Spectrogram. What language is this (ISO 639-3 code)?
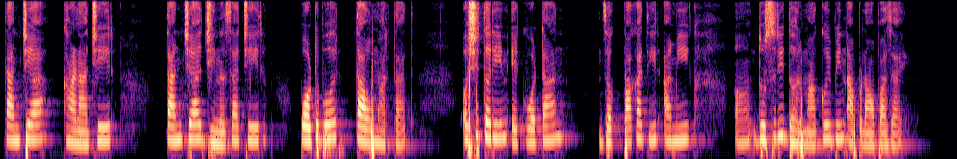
kok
